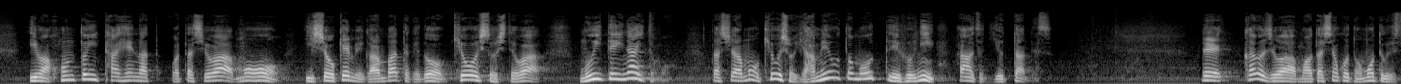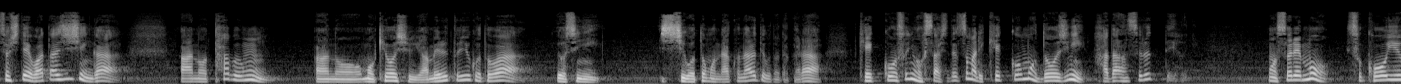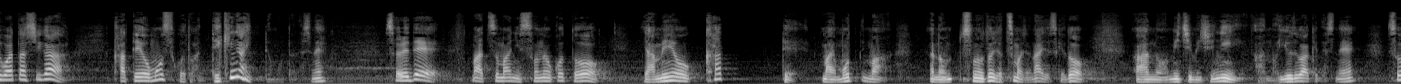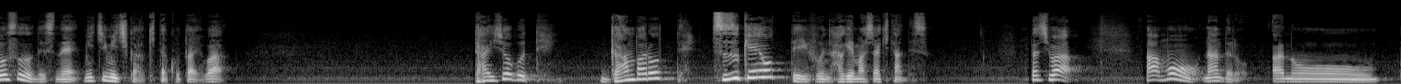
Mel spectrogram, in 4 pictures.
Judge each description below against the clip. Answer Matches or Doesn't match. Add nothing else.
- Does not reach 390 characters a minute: Matches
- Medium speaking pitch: Matches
